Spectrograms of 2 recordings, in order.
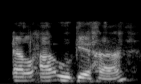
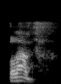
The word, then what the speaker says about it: laugh: Nah, ini L-A-U-G-H, kan dibacanya F, ya kan? Laugh, gitu kan?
